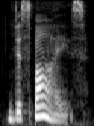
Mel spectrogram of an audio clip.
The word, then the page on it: despise: dispáiz; ディスパァイズ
